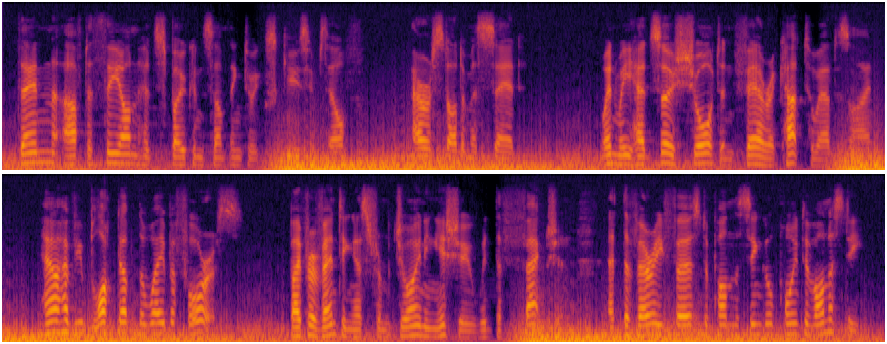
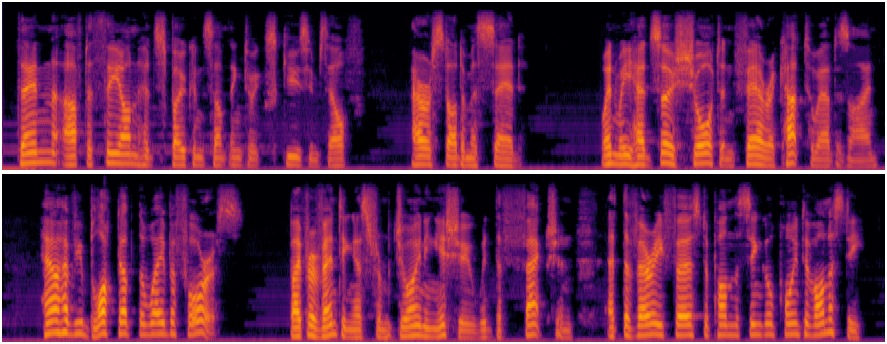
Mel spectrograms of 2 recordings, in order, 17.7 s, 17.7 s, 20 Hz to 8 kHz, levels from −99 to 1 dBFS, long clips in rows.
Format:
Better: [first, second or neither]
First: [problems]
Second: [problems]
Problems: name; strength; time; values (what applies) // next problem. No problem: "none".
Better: second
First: background sound (Fire); 1 dB above the speech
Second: none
